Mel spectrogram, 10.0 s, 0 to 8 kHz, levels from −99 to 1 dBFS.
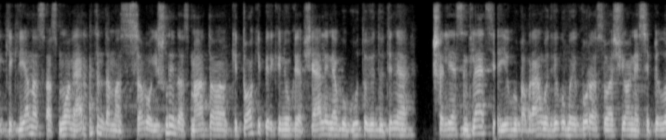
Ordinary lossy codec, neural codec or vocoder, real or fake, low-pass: Opus, 64 kbps; none; real; 7.2 kHz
